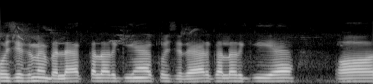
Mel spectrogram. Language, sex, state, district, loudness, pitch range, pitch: Hindi, male, Haryana, Rohtak, -16 LUFS, 145-155 Hz, 150 Hz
